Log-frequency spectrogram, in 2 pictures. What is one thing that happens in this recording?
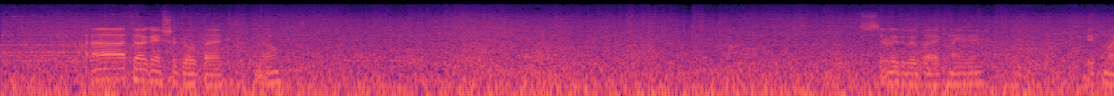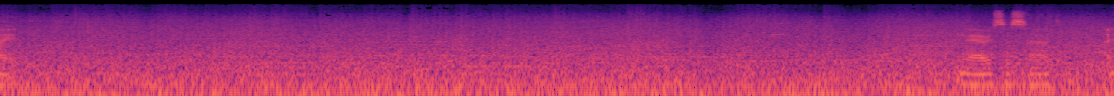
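A young man speaks casually into a nearby microphone.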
